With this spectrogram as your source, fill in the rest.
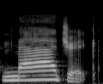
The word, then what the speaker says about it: magic: them이라고 소리 내셔도 좋아요 그리고 Magic beans 살 때 Magic 매소리 Apple 할 때처럼에 소리 더 길게 벌려 주시고요 매직 매직이 아니라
